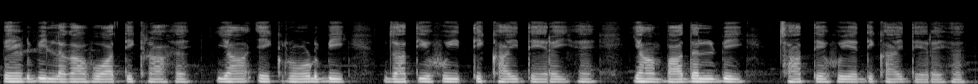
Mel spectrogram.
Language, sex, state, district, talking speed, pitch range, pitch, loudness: Hindi, male, Rajasthan, Jaipur, 160 wpm, 125-130 Hz, 125 Hz, -17 LUFS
